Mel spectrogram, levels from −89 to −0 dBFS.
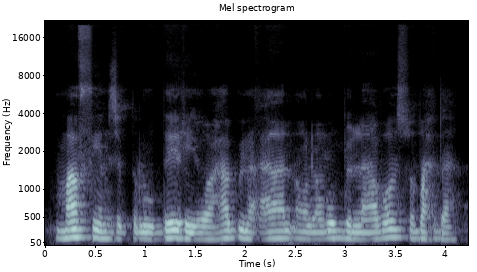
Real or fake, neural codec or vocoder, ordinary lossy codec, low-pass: fake; codec, 44.1 kHz, 2.6 kbps, SNAC; none; none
